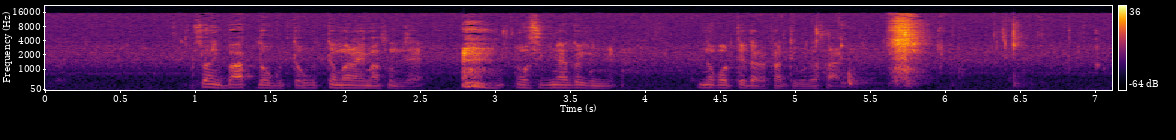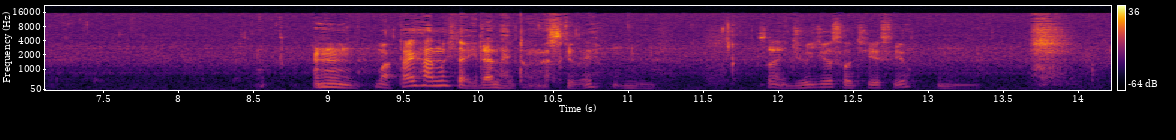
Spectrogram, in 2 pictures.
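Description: A man speaks calmly and closely, pausing often.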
